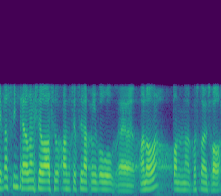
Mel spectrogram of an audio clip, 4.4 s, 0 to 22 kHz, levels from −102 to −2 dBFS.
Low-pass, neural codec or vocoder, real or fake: 3.6 kHz; codec, 16 kHz, 0.5 kbps, FreqCodec, larger model; fake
